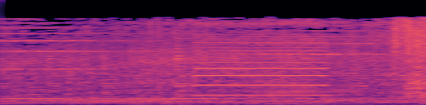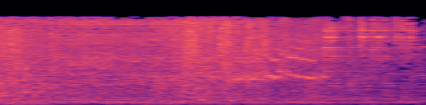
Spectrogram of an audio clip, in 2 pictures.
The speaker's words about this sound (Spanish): Pasa por la puerta de Alcalá y poco después se choca con un taxi que cambia de carril sin mirar.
